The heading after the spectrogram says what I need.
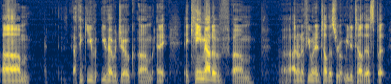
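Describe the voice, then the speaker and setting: A man's voice: low voice, normal speed. A man hosting a joke show in casual chat, rambling along with many hesitations. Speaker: host of a dad joke show.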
